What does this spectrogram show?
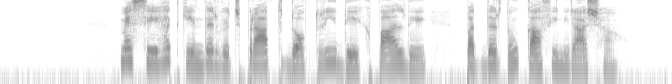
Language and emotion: Punjabi, sad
